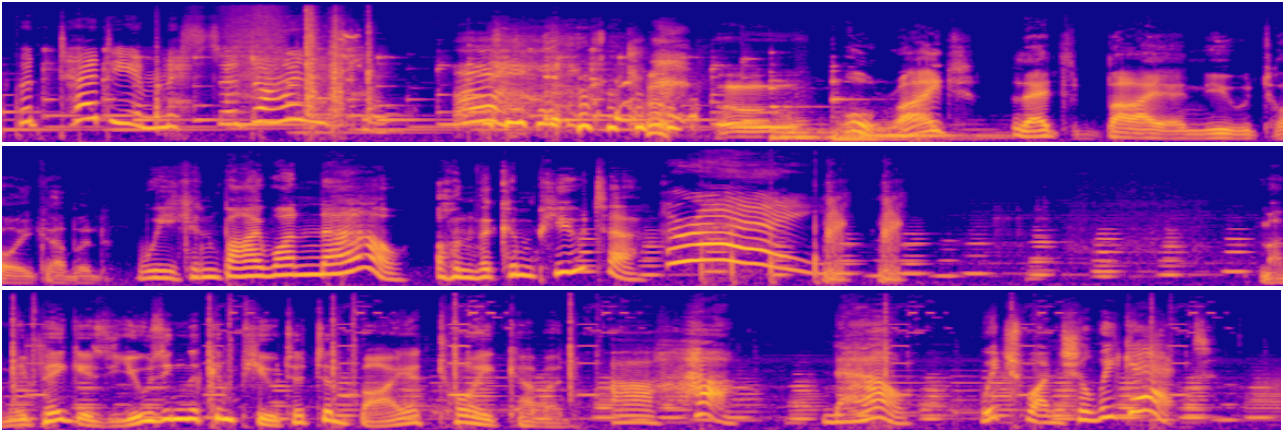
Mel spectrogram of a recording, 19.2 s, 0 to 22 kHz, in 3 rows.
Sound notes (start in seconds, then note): 2.2 both laugh; 11.3 snorts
